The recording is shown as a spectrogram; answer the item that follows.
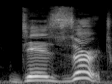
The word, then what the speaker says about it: dessert: we pronounce it as dessert with the stress on that second syllable desert dessert I was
